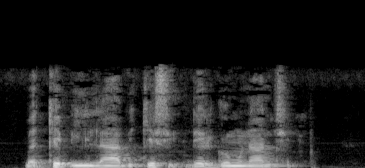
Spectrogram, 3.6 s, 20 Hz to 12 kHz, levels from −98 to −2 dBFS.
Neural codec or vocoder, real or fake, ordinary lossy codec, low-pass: none; real; AAC, 48 kbps; 7.2 kHz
